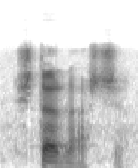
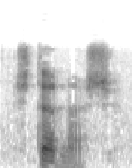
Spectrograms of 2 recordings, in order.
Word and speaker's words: czternaście: This is an exception. Czternaście. Czternaście.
